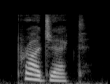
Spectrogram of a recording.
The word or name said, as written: project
